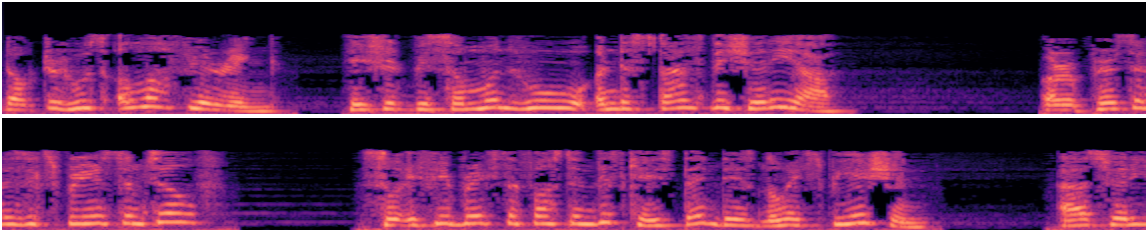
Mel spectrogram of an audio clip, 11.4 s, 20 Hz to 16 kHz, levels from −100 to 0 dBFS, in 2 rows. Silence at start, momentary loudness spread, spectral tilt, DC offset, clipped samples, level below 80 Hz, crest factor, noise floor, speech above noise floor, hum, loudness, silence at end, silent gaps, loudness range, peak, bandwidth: 0 s; 6 LU; -11 dB/octave; under 0.1%; under 0.1%; -50 dBFS; 14 dB; -70 dBFS; 48 dB; none; -23 LUFS; 0 s; none; 2 LU; -10 dBFS; 5.6 kHz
